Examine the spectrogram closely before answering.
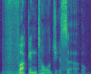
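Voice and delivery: low, slow smug dad voice; lightly voiced smug father; ghost dad voice. Ghost dad gloats at his son, low and slow. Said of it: "Force Ghost Dad out of nowhere goes".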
